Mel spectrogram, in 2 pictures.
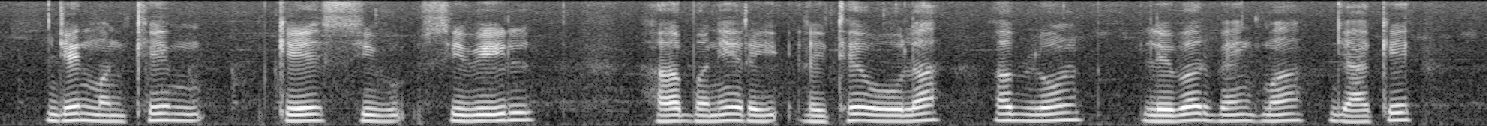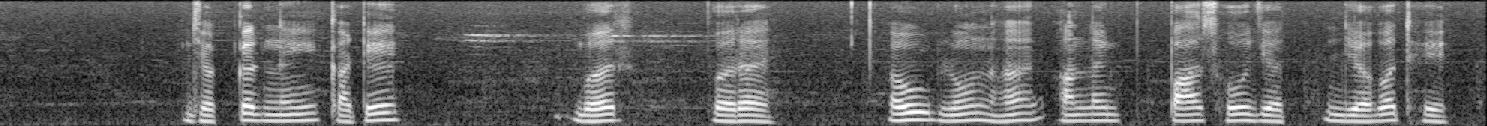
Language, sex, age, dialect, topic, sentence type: Chhattisgarhi, male, 18-24, Western/Budati/Khatahi, banking, statement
